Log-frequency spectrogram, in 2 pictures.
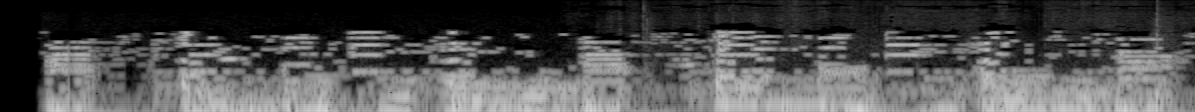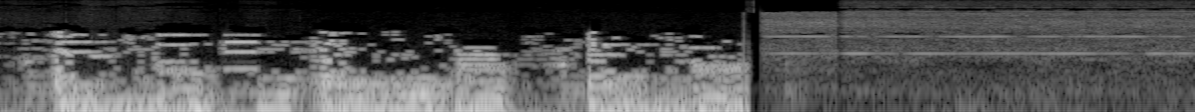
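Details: Bouncy organ music plays for most of the recording, then cuts to a quiet background hiss with a steady tone, and no animal calls are heard.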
